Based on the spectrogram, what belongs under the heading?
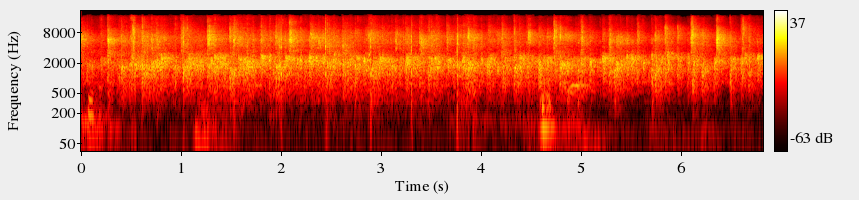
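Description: A crowd applauds steadily for several seconds, dense overlapping claps forming a loud, even wash of sound, with a brief murmur of voices mixed in, a round of applause for a guest at a talk for the good work they are doing.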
